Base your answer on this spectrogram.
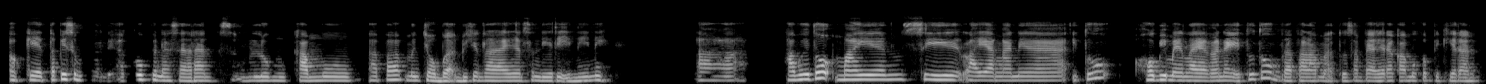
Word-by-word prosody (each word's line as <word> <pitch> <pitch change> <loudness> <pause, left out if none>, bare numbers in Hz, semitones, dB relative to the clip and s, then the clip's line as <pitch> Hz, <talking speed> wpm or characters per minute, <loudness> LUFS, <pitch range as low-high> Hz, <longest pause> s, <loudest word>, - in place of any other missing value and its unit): Oke, 200 +1 -2 0.2
tapi 200 +4 +4
sebentar 200 -5 -3
deh. - - -12
Aku 170 +6 -4
penasaran, 175 -3 0 0.2
sebelum 175 -3 -3 0.2
kamu, 175 +1 +1 0.4
apa, 190 +3 -2 0.2
mencoba 175 -2 +1
bikin 175 +2 -2
layangan 170 0 +1
sendiri 175 -1 0
ini 160 +2 -1
nih, 200 -2 0 0.9
eee, 190 -1 -4 0.5
kamu 200 +2 +3
itu 285 - +7 0.2
main 220 0 +5 0.3
si 230 - 0 0.4
layangannya 190 -1 0 0.4
itu 205 +6 -4 0.5
hobi 210 0 +4
main 185 -2 +2
layangannya 175 +1 +3
itu 160 - -6
tuh 295 - +1
berapa 170 0 -2
lama 165 0 -3
tuh 165 - -4
sampai 170 0 -6
akhirnya 170 +1 -2
kamu 175 +1 -2
kepikiran, 170 -2 -3
180 Hz, 135 wpm, -23 LUFS, 170-195 Hz, 0.9 s, itu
